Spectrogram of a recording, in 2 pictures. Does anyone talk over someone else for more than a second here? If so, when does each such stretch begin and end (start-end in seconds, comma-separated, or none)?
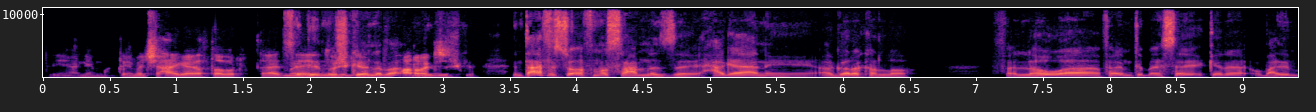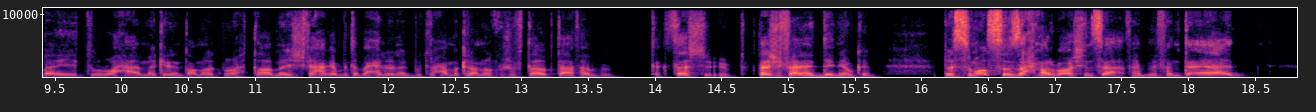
1.8-3.1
